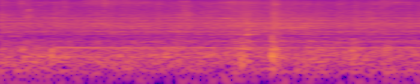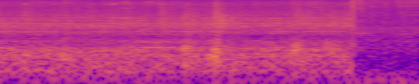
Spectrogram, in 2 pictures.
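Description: Gatimaan Express coach running slowly through a station, heard at its open door: a steady rumble of wheels on rails with a few sharper knocks over rail joints and points. The sound drops away abruptly about five seconds in.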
